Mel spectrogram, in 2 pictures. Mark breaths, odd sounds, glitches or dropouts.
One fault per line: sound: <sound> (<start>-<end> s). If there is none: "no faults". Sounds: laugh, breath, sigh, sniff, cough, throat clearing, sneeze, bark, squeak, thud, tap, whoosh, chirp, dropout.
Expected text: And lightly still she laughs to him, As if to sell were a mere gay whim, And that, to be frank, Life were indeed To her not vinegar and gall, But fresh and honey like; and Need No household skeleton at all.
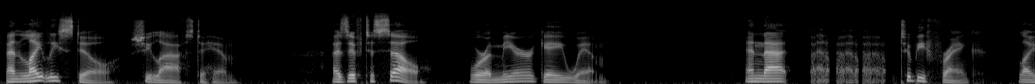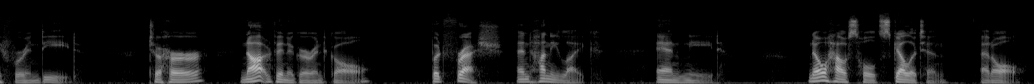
sound: laugh (8.1-8.9 s)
